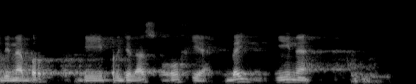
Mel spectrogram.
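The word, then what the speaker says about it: بَيِّنَة: Huruf ta di sini ta marbutah itu dirubah untuk mempermudah pengucapannya dan memperindah pengucapannya, makanya dirubah menjadi huruf ha. Bayyinah. Kalau kita baca bayyinat itu tidak keindahannya beda dengan ketika kita menyebutkan bayyinah. Kalau kita baca ta'tiyahumul bayyinat,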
